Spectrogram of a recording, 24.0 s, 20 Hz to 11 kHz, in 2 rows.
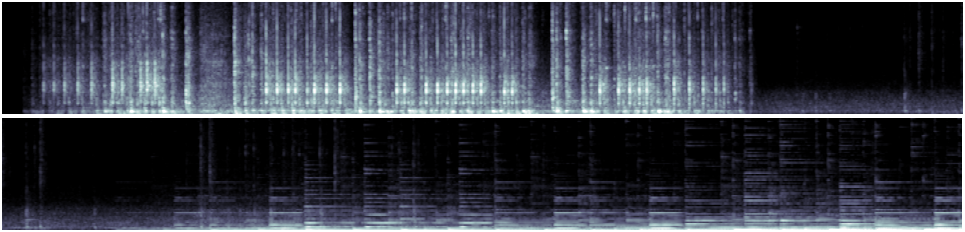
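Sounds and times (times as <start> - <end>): manual typewriter typing: 0.3 - 9.4.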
